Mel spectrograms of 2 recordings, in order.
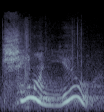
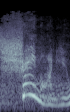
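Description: First: Gentle rebuke. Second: A touch of a stern rebuke; stern scolding. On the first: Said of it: "And Francis says". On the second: Friar scolding a would-be robber, mildly stern. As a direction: scold the robber, firm and flat. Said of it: "the brother shames the guy down and says". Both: Retold or imitated.

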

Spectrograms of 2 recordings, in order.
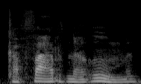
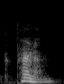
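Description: First: Capharnaum said slowly, syllable by syllable; original-form pronunciation. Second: Said in the usual way. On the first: Shown as a demonstration. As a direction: draw out Capharnaum as Ca-phar-na-um, with an f sound. Shows original form of the name.

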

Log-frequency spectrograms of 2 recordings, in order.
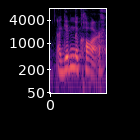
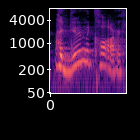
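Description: First: Said in the usual way. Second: Higher and louder, laughing through it; can't stop laughing at the memory. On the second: Real, not acted. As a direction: laugh while you say it. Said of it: "It's not even funny".

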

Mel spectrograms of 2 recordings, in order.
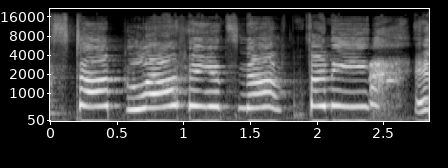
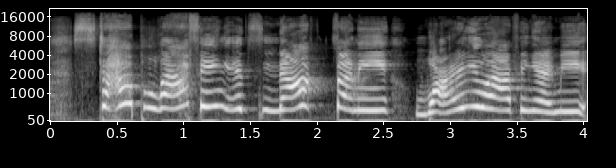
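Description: First: High, slow, drawn-out tearful yelling; mock yell. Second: Mock yelling. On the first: Wife imitating her drunk self yelling at her husband. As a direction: stretch each word in a wailing pitch. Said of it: "yelling at him and screaming and crying". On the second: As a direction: pitch it up and drag it like a drunk argument. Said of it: "you hear me in the background".

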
